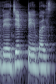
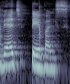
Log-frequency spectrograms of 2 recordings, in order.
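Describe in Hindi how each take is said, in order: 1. यह शब्द veg और tables में नहीं बंटता। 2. यह शब्द veg और tables के रूप में बोला जाता है। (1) "जो बिल्कुल गलत तरीका है" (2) "वेज और टेबल्स दो हिस्सों में"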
